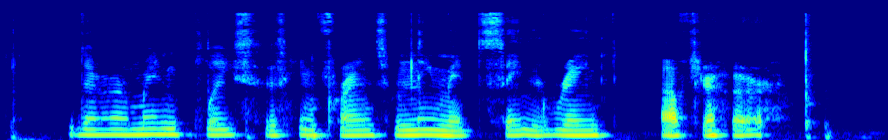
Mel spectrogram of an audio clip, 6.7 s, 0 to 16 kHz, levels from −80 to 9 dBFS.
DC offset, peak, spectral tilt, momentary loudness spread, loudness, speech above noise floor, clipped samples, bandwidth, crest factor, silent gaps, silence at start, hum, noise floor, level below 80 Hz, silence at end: under 0.1%; -12 dBFS; -6.5 dB/octave; 11 LU; -31 LUFS; 28 dB; under 0.1%; 11.5 kHz; 18 dB; none; 0.1 s; none; -58 dBFS; -58 dBFS; 0.45 s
